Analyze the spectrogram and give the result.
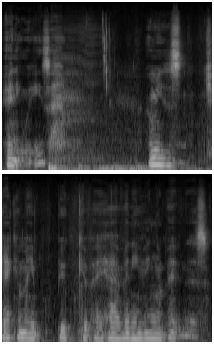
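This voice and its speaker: A performer playing a wry, condescending witch healer in a whispered ASMR fantasy roleplay, with a soft, breathy voice and a halting delivery. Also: mid-range voice, slight background noise, lightly acted. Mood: wry, unhurried. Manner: slow, halting, dryly disdainful.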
